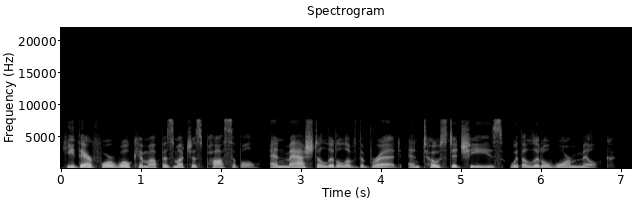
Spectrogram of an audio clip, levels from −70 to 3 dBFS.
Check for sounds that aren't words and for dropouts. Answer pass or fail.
pass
